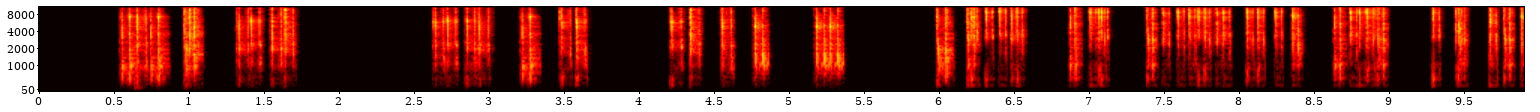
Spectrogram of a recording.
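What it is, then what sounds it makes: Plastic membrane keyboard being typed on. Rapid fingertip key taps from both hands on a full-size backlit plastic membrane gaming keyboard with red lighting. The taps come in quick, bright, clicky bursts with no low end, broken up by short silent pauses.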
